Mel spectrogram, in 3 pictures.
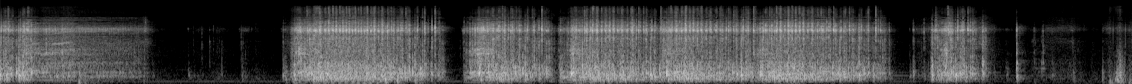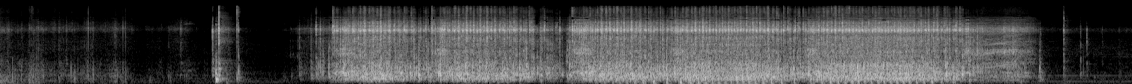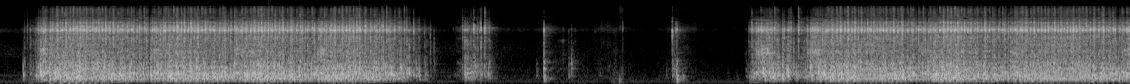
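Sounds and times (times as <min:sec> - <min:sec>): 
sewing machine: 0:00.0 - 0:01.6, 0:02.8 - 0:10.0, 0:14.2 - 0:21.8, 0:22.9 - 0:27.7, 0:30.1 - 0:33.9.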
